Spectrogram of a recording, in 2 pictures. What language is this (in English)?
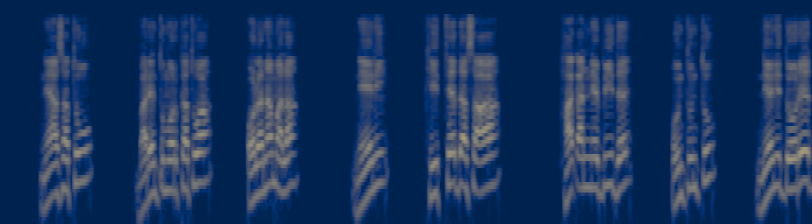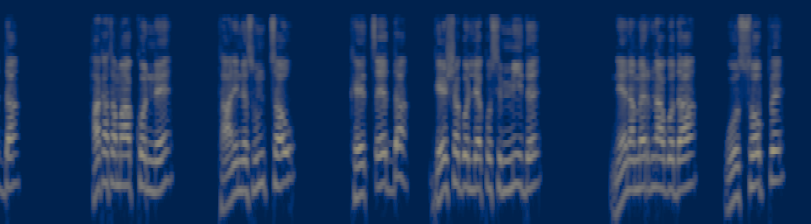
Dawro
